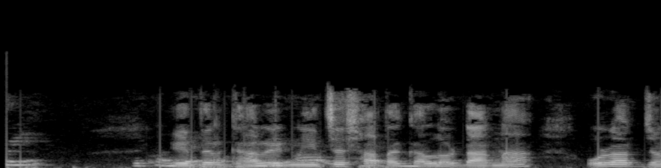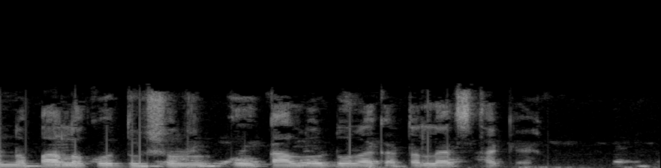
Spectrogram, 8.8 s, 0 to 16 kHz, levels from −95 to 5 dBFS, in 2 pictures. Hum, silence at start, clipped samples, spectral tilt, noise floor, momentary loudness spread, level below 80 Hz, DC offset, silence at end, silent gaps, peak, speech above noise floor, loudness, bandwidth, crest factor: none; 0.05 s; under 0.1%; -5 dB/octave; -59 dBFS; 14 LU; -58 dBFS; under 0.1%; 0.1 s; none; -10 dBFS; 31 dB; -29 LUFS; 8 kHz; 18 dB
